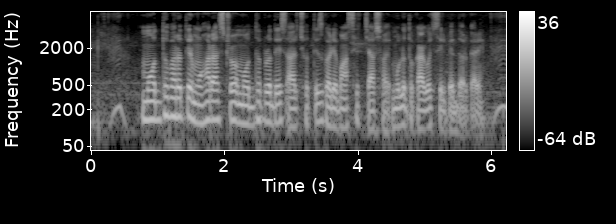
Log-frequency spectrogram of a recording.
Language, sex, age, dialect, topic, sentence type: Bengali, male, 31-35, Western, agriculture, statement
